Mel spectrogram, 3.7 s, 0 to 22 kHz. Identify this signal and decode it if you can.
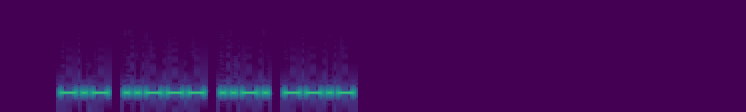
Morse code, heard as a keyed tone, about 44 wpm, 700 Hz. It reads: K2FQ
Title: USA Call Signs - 4 Characters - Repeated 3x - 45wpm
